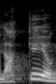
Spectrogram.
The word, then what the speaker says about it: 낮게: 겸손한 마음으로 남을 낮게 여기고 이 발음을 잘 하셔야 됩니다. 이 낮게 남을 깔보지 말고 남을 더 올려보는 이게 인간관계의 문제를 풀 수 있는 첫 번째 비결이라는 거죠.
